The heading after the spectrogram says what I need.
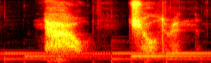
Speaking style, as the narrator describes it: whispered

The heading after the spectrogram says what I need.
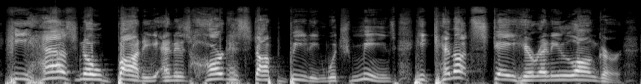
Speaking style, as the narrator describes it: shouted the devil over the screams of the damned

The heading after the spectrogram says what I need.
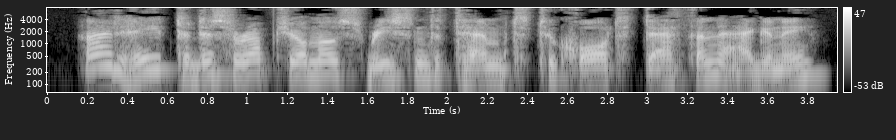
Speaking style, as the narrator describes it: he said brightly

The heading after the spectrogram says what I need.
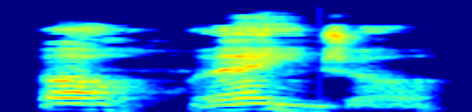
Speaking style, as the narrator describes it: he groaned

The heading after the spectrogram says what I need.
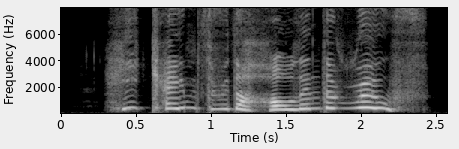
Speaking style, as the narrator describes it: I cried

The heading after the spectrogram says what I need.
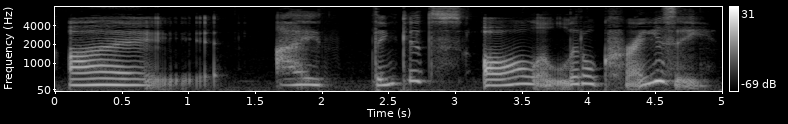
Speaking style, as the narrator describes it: he stammered, not knowing what else to say

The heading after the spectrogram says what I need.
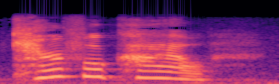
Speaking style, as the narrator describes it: cried Sierra Russell

